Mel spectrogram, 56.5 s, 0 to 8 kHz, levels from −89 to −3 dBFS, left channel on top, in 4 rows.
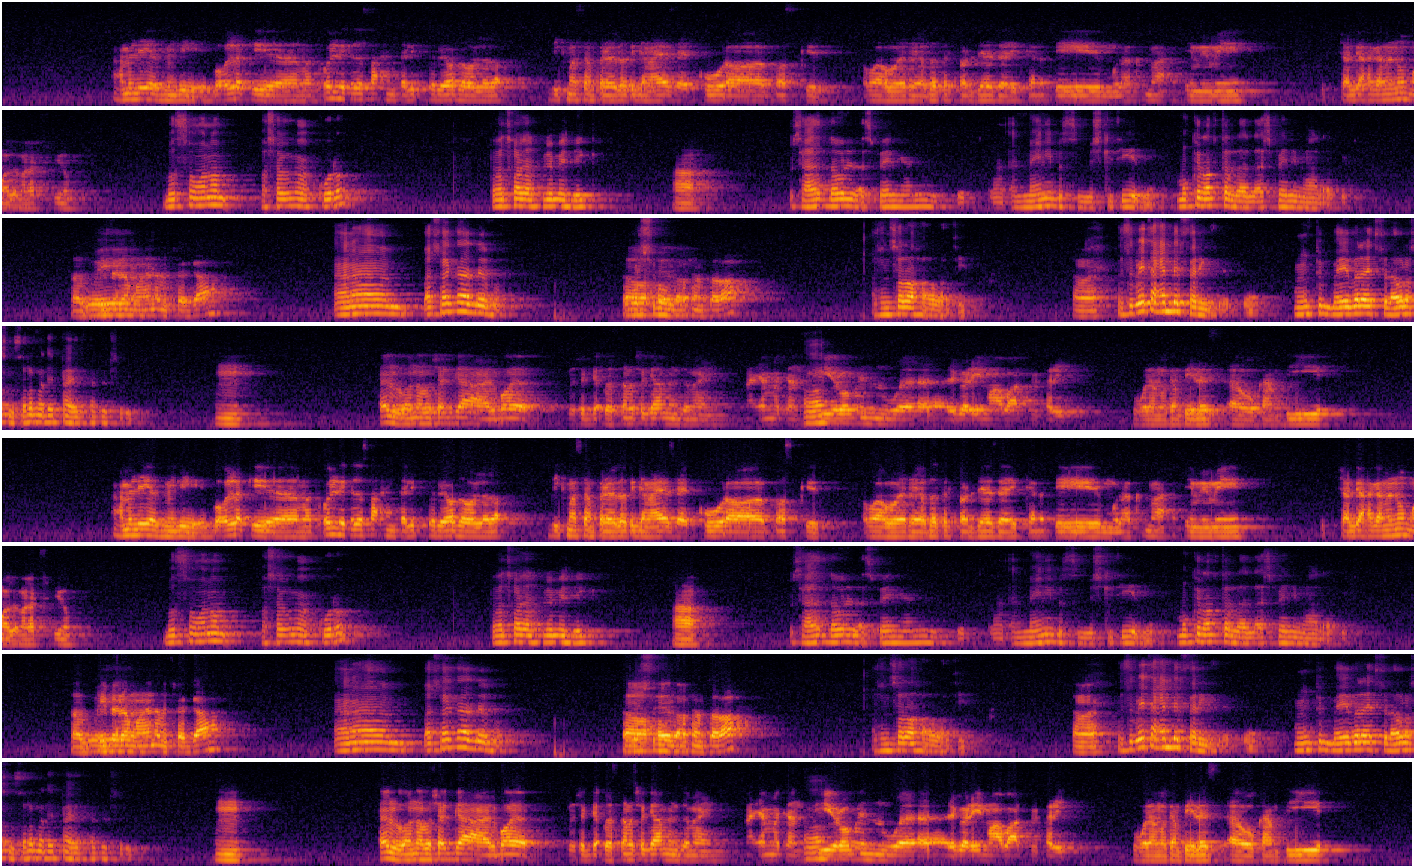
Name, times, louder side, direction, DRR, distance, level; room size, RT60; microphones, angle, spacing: voice 1, 1.1-5.0 5.5-8.2 8.6-12.4 13.4-14.8 20.8-21.1 28.9-30.4 34.5-35.7 39.0-39.3 44.5-44.8 46.1-47.7 48.0-53.0 53.7-55.6, right 5 dB, 70° right, 14 dB, 0.4 m, -22 dB
voice 2, 15.7-16.4 16.7-17.6 19.0-20.0 22.0-23.8 24.0-27.4 29.0-29.8 31.6-33.2 34.5-35.0 36.9-37.7 39.4-40.8 41.2-43.4 50.4-50.6, left 2 dB, 20° left, 10 dB, 0.3 m, -23 dB
9.6 x 4.2 x 4.2 m, 0.84 s
head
